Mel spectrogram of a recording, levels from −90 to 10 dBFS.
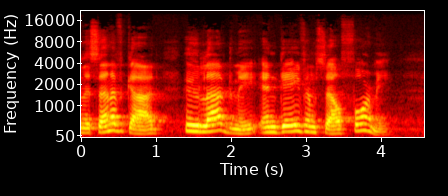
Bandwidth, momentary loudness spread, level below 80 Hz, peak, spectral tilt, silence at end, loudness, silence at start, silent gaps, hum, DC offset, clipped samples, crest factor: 15 kHz; 9 LU; -62 dBFS; 0 dBFS; -6 dB/octave; 0.5 s; -15 LUFS; 0 s; none; none; under 0.1%; under 0.1%; 16 dB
